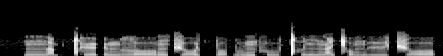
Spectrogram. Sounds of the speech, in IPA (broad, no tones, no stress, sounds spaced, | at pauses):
nː a b ǃʰ ʏ ʔ ʏ m lː oː ŋ t͡ʃ oː lʲ k͡p o ɓ u m h uː ǃʰ ʊ ɲ ŋ a cʰ o m ɨː t͡ʃ o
